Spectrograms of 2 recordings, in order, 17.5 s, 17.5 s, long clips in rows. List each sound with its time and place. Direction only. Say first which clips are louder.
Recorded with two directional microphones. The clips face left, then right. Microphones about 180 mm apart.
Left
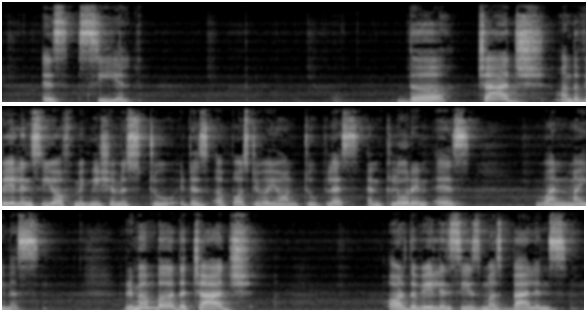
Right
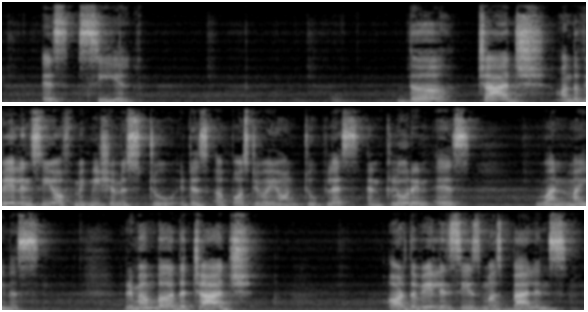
0.3 s speech: left 9 dB; 25° left (ahead or behind)
4.0 s speech: left 8 dB; 25° left (ahead or behind)
15.5 s speech: left 10 dB; 35° left (ahead or behind)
